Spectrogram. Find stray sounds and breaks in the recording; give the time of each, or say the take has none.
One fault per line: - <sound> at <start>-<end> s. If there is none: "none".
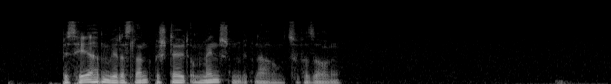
none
